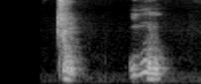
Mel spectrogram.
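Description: Two short wordless vocal exclamations from a cartoon character's voice, the first about half a second in and the second about a second later.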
